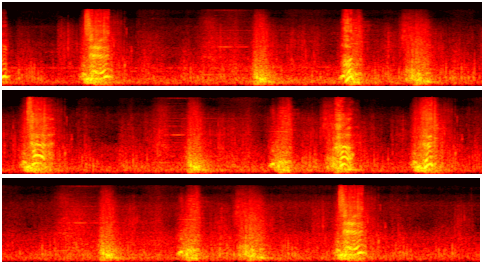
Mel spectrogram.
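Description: A greatsword swishes through the air in heavy strikes.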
